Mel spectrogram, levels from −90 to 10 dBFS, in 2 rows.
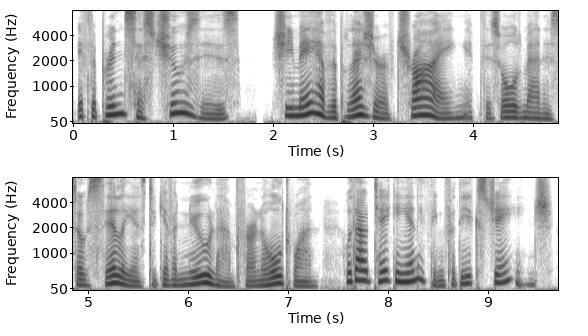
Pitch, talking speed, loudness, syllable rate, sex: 175 Hz, 210 wpm, -20 LUFS, 5.1 syllables/s, female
